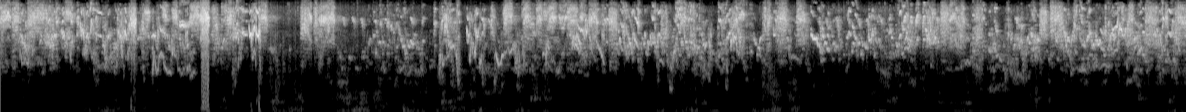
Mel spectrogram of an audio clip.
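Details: Budgerigars, a breeding pair of pet birds, chirping continuously in dense, scratchy, high-pitched warbles with short squeaks, sustained almost without pause throughout.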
